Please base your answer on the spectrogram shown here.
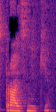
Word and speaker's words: праздники: On écrit праздники, mais on prononce праздники. Les jours fériés, on dit праздничные дни. Праздничные дни. À nouveau, on ne prononce pas le D, mais on l'écrit.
